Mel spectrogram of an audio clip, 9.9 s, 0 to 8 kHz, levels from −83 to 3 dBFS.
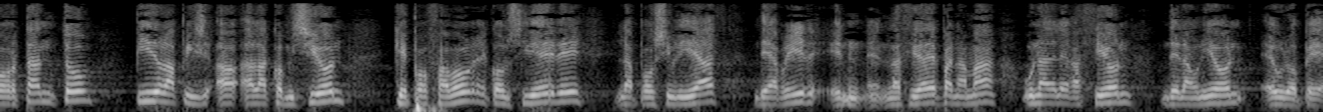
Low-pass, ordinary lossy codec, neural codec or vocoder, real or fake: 7.2 kHz; MP3, 48 kbps; none; real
